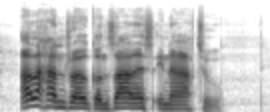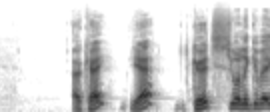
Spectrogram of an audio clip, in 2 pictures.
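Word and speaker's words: Alejandro González Iñárritu: Alejandro González Inarritu.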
